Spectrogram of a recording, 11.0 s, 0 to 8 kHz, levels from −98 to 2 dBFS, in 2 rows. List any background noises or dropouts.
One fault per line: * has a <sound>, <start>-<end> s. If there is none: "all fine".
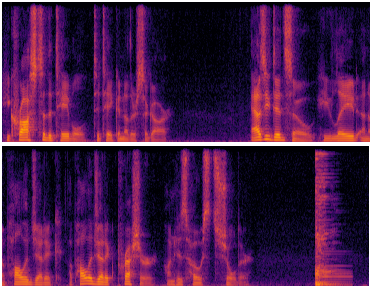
* has a thud, 10.2-10.8 s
